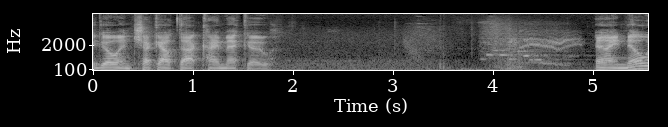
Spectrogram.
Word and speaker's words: Chimecho: Like, no, it's literally Chime and Echo put together, and I still failed to pronounce it correctly initially, and so now it's just stuck there.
